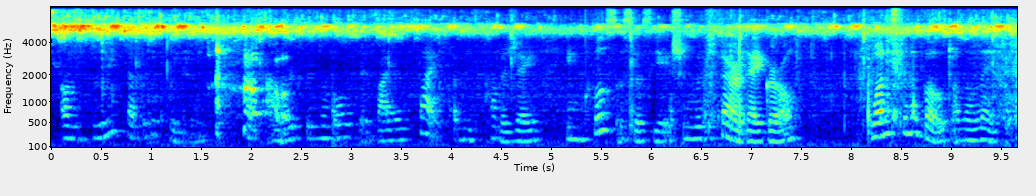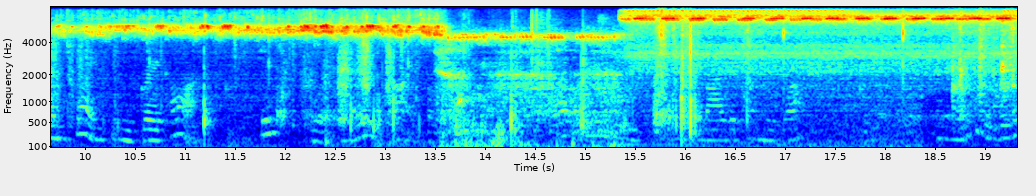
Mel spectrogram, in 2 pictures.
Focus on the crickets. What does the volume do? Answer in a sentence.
The loudness of the crickets goes down, then up.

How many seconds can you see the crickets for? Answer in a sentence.
The crickets can be heard for 19 seconds in total.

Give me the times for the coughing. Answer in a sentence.
You can hear the coughing from 1.1 to 2.4 s.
